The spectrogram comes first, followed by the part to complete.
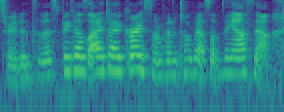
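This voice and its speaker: The woman's pitch is fairly high. Noticeable background noise sits behind her. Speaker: fashion haul vlogger. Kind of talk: casual vlog haul.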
